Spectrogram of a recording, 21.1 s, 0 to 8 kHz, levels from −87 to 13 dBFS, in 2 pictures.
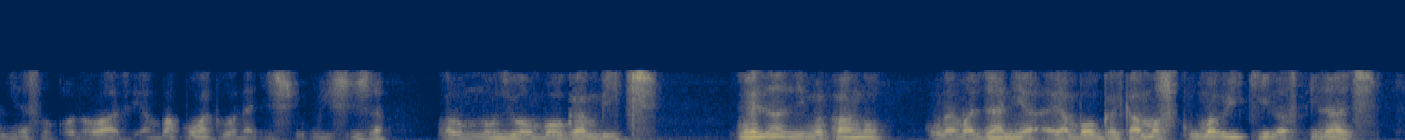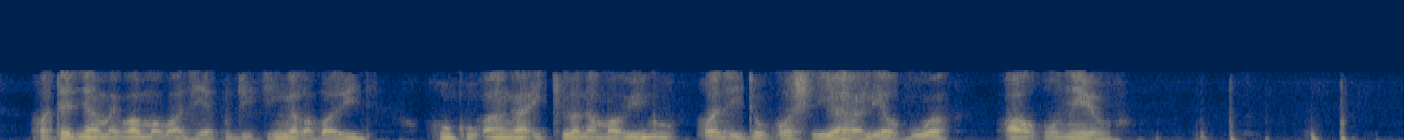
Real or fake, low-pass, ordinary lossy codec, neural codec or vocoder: fake; 7.2 kHz; AAC, 16 kbps; codec, 16 kHz in and 24 kHz out, 0.9 kbps, LongCat-Audio-Codec, fine tuned four codebook decoder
